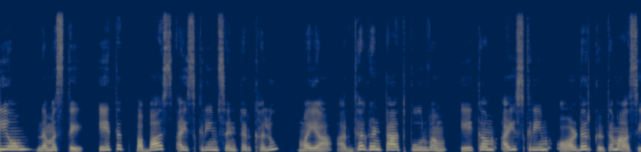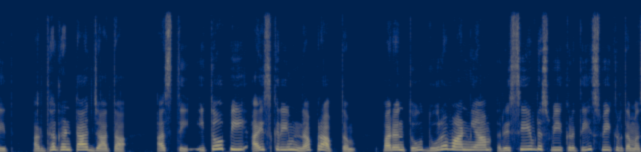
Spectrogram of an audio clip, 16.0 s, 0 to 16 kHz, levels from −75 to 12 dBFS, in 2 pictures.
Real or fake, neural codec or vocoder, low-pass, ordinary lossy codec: real; none; 14.4 kHz; none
